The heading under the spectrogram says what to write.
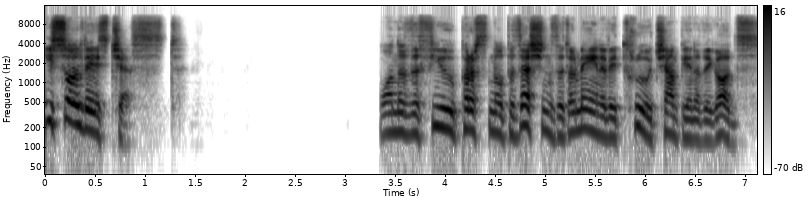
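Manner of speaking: grand, proclaiming announcer voice like a herald. Narrating a scene, speaker gives the line of a voice that booms out: booming voice. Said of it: "a voice booms out again".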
